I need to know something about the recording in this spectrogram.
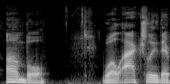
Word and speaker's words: Humble: from delorean motor company here in houston technically humble those of you who are not from houston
